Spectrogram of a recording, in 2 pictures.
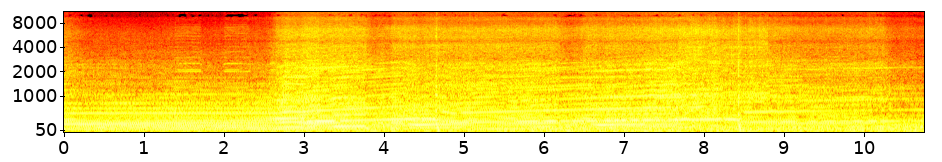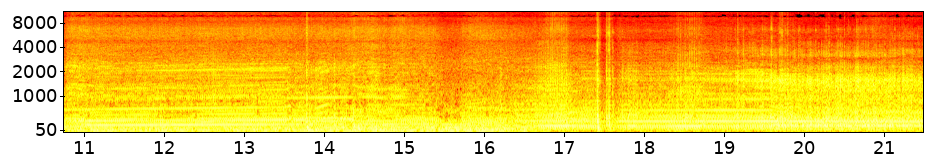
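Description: A straight-piped Nissan 370Z V6 and a 2016 Mustang 5.0 V8 racing from a roll at full throttle, heard from inside one of the cars. The engine pitch climbs and drops back at each upshift. About 17 seconds in the sound cuts briefly, then an engine runs at a steady pitch.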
